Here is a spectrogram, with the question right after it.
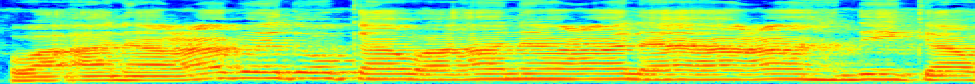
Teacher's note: الف کو لمبا نہیں کرنا، نون کو لمبا نہیں کرنا، الف کو ادا نہیں کرنا۔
